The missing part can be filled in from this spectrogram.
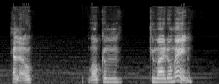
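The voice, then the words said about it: Very deep character voice. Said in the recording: “you hear a very deep voice.”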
